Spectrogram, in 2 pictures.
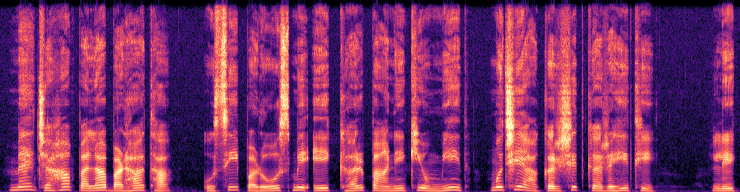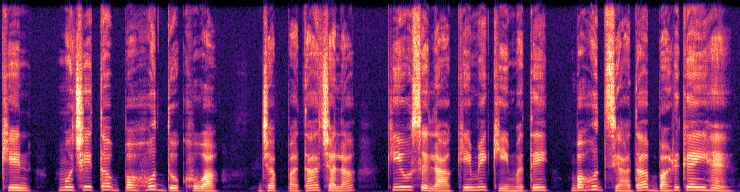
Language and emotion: Hindi, sad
